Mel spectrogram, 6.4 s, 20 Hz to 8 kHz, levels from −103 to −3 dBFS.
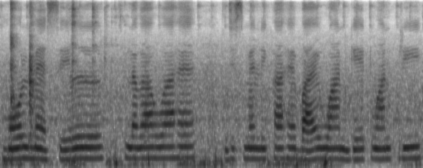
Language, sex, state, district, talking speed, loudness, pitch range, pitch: Hindi, female, Odisha, Sambalpur, 140 wpm, -20 LUFS, 180-195 Hz, 190 Hz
